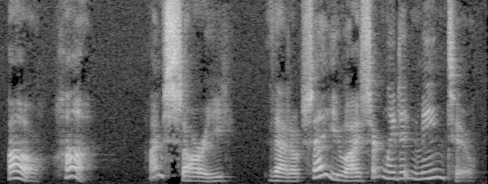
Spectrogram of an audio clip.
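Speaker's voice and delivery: sincere, unhurried apology with pauses; softened apology. Shown as a demonstration. Coach showing how to soften toward an upset person, sincere and measured. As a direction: take it in with "oh, huh", then apologize gently. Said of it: "That won't work as well as".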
